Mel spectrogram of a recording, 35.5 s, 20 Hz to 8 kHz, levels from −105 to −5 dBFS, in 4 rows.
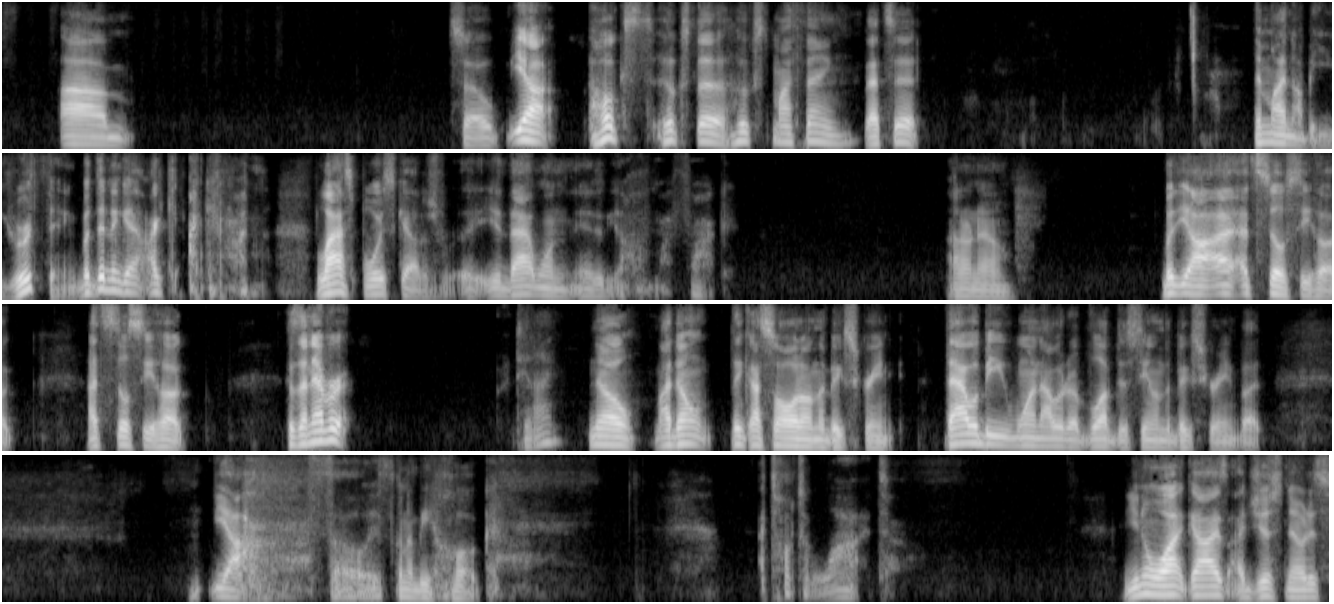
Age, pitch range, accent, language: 30-49, 100-135 Hz, American, English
